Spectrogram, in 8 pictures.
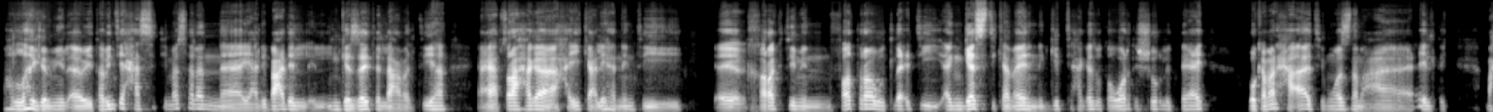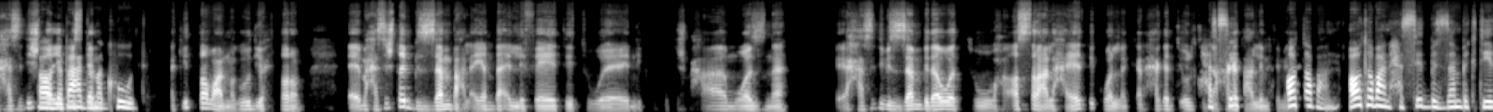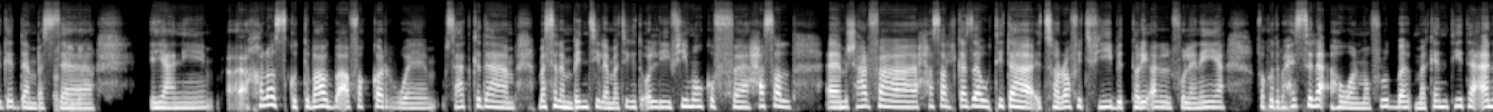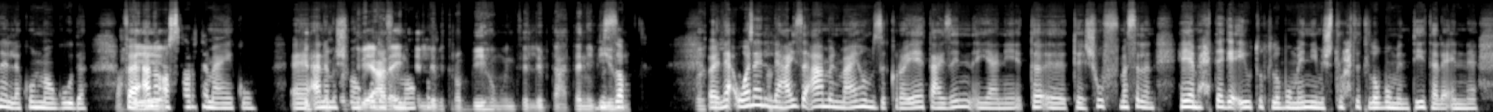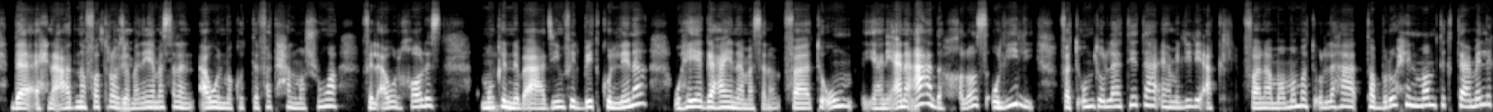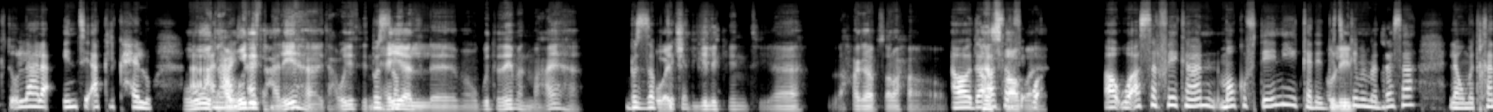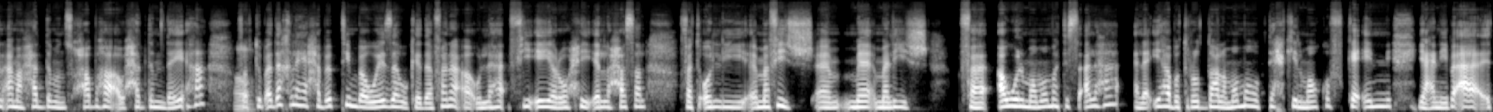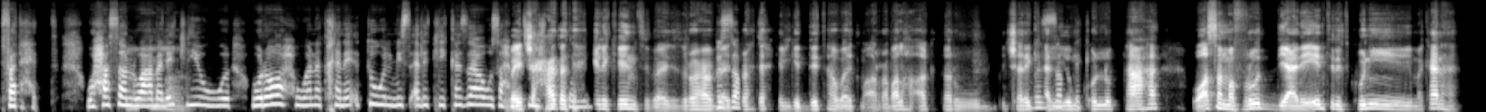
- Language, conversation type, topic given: Arabic, podcast, إزاي بتوازن بين الشغل وحياتك العائلية؟
- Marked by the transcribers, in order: laughing while speaking: "والله جميل أوي"; unintelligible speech; other noise; laughing while speaking: "حاجة صعبة يعني"; put-on voice: "وحصل وعملت لي و وراح … وصاحبتي مش بتكلم"; tapping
